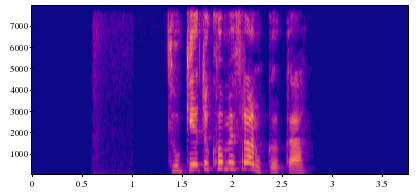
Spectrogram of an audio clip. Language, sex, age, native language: Icelandic, female, 50-59, Icelandic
